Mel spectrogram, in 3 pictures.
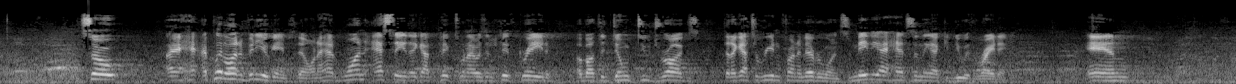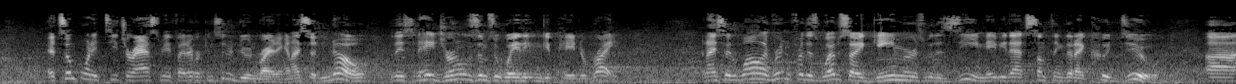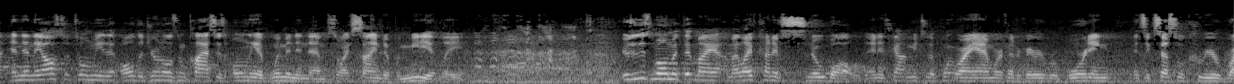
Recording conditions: busy venue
